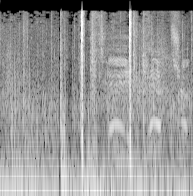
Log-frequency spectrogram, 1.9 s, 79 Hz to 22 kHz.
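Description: Mortar rounds firing in a Call of Duty WW2 multiplayer match on the Shipment 1944 map, a dense fusillade of sharp close blasts and pops mixed with game voices.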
